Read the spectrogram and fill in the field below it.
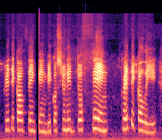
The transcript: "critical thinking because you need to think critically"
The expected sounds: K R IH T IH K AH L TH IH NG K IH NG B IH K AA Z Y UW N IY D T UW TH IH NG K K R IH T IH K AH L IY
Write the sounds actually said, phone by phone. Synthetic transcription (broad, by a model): K R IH T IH K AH L TH IH NG K IH NG B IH K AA S Y UW N IY D T UW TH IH NG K K R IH T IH K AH L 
